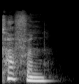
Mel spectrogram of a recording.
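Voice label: "toughen", English, British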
